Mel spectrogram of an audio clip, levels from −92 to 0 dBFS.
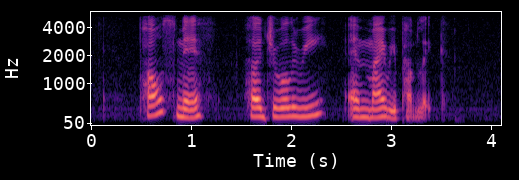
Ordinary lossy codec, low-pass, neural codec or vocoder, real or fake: none; 5.4 kHz; vocoder, 44.1 kHz, 128 mel bands every 256 samples, BigVGAN v2; fake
